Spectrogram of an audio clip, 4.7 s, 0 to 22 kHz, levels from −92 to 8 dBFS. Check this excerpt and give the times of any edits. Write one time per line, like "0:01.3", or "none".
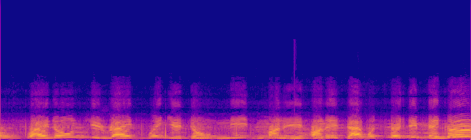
0:02.9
